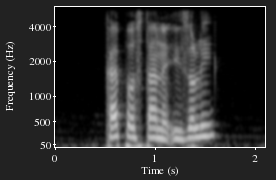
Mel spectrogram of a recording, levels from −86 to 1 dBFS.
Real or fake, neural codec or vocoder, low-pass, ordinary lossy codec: real; none; 5.4 kHz; AAC, 48 kbps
